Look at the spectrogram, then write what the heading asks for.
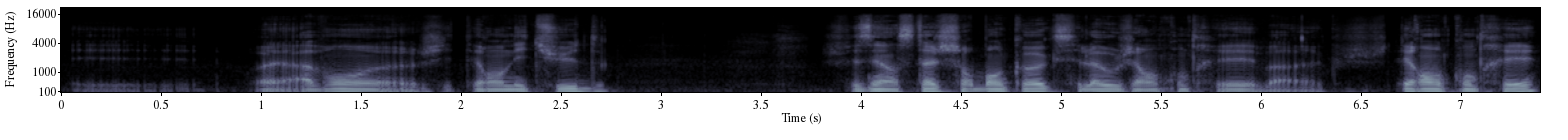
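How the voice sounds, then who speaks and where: Someone speaks at a fairly slow pace with long, frequent pauses, big swings in loudness and ordinary pitch variation, in a very clean recording with a silent background. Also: man, fairly low pitch for a man. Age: 20s. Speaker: e-commerce entrepreneur. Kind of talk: interview. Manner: casual, hesitant with fillers.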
